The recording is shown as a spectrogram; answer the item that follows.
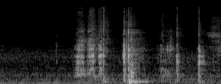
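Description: Fingerboard clacking on a tabletop: a quick run of sharp clicks and knocks starting about a second in, as the board's tail is popped and its wheels land back on the surface.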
